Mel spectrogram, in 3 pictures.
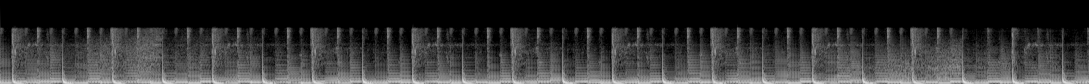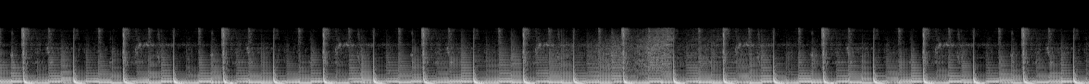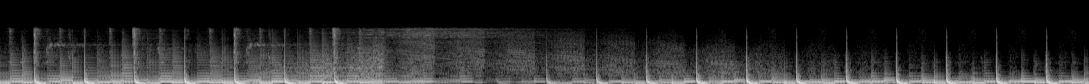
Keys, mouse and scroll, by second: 1.1 F9, 3.3 F9, 4.5 click, 7.3 ctrl+shift+v, 9.0 g, 9.4 click, 18.5 click, 19.0 click, 19.7 alt+shift+click, 20.1 click, 20.3 ctrl+=, 20.7 click, 21.9 F9, 28.7 F9, 29.7 click, 29.9 -, 30.5 click, 31.8 click, 31.9 space, 32.4 click, 32.5 space.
